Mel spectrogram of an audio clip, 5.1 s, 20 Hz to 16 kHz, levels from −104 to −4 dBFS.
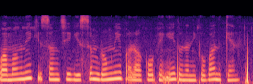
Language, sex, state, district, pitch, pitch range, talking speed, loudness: Garo, female, Meghalaya, West Garo Hills, 230 Hz, 215-245 Hz, 95 wpm, -21 LUFS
